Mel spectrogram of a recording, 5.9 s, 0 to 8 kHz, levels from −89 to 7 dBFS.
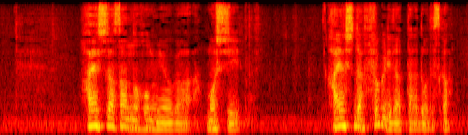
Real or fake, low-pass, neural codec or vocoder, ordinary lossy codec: fake; 7.2 kHz; vocoder, 24 kHz, 100 mel bands, Vocos; none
